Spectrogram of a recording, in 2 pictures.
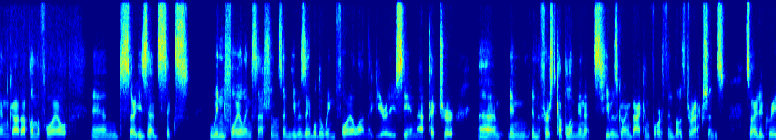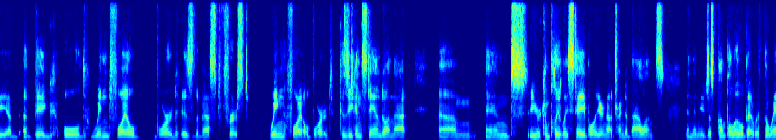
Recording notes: Recorded live on Zoom. This is a round table conversation and the audio quality is not studio quality.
